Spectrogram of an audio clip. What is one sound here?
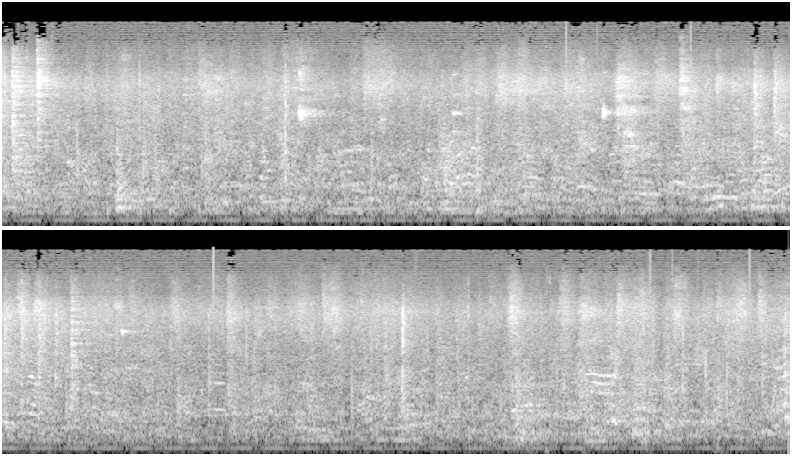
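A crowd of teenagers chatters all around, close by.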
